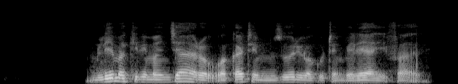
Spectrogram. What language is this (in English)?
Swahili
